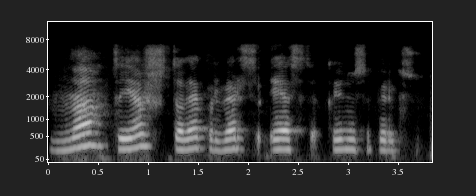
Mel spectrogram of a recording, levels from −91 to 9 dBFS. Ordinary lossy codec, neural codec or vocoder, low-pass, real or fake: MP3, 96 kbps; codec, 16 kHz, 4 kbps, FreqCodec, smaller model; 7.2 kHz; fake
